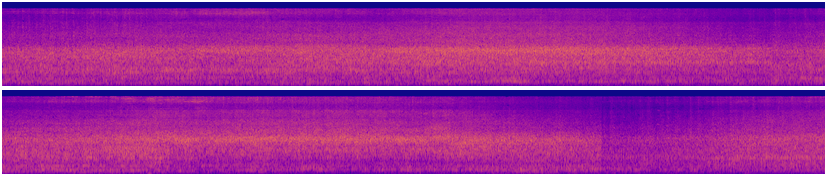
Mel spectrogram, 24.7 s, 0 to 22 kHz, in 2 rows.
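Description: Lionel O-gauge model trains, among them an MPC-era Pennsylvania GG1 electric locomotive pulling passenger cars, running on three-rail track with a steady rolling rumble of wheels and motors. The sound drops a little about 21 seconds in, then comes back.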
